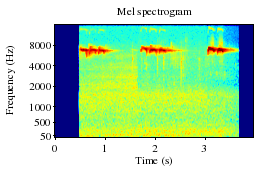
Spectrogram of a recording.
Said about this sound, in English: Who's tweeting? 谁在啾啾叫? Let's watch the birds.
